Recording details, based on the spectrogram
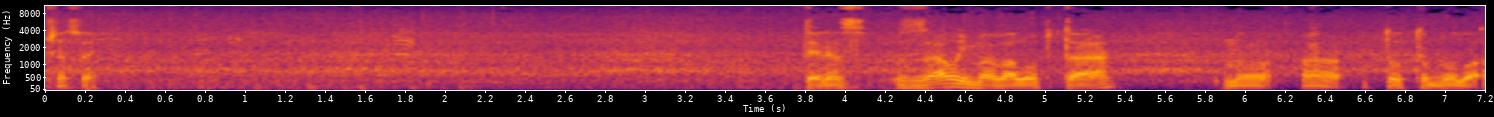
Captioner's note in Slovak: Potlesk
